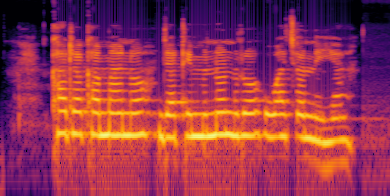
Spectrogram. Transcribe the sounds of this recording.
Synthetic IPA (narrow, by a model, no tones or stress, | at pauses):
katakamanɔd͡ʒatɪmnonɾɔwat͡ʃɔnɪja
